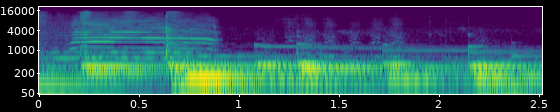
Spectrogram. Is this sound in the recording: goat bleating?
yes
